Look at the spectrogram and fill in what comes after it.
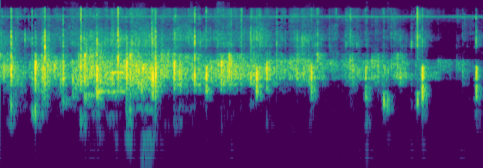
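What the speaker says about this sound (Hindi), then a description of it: "एक बार हमारे अतिथियों के सम्मान में भी तालियां बजे आपकी।" Audience applause for guests at a Hindi comic poetry performance, a burst of mixed clapping and crowd noise that thins out toward the end, with some voices mixed in.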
